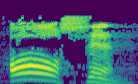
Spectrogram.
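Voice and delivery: all sin punched high and loud; emphatic stress. Real, not acted. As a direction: hit all sin hard. Preaching emphasis.

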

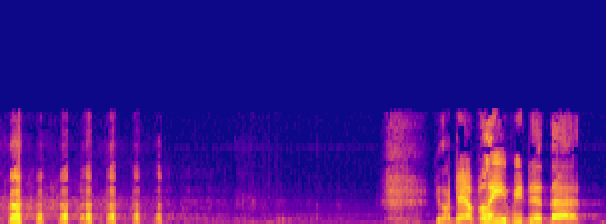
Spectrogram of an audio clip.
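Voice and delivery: very high hammed-up whine; mock disbelief. Embarrassed colleague complains about the book, mock disbelief. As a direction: squeal it in comic disbelief.

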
